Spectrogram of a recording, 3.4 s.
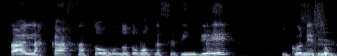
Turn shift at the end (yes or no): no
